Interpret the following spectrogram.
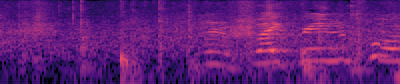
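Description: Children's voices talking indistinctly, mostly in the second half.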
